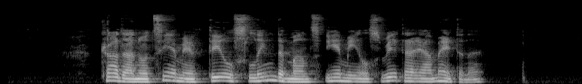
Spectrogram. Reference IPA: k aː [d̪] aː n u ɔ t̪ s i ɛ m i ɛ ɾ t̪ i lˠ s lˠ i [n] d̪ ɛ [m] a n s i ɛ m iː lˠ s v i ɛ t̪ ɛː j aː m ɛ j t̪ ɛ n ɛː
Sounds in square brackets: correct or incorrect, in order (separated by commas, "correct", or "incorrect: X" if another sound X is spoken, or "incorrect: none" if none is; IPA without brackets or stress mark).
correct, correct, correct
